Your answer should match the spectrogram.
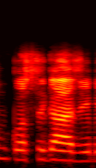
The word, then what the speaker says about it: Nkosikazi: Molo Nkosikazi Potelwa. Just drop the E at the beginning of Nkosikazi.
